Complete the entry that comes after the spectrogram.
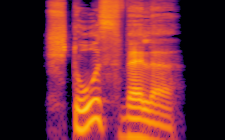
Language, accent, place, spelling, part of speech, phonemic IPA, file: German, Germany, Berlin, Stoßwelle, noun, /ˈʃtoːsˌvɛlə/, De-Stoßwelle.ogg
- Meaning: shock wave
